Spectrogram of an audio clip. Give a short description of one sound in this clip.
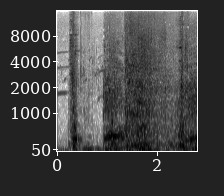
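A magic spell bursts with a loud whooshing hiss.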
